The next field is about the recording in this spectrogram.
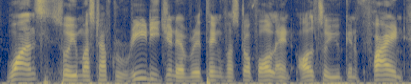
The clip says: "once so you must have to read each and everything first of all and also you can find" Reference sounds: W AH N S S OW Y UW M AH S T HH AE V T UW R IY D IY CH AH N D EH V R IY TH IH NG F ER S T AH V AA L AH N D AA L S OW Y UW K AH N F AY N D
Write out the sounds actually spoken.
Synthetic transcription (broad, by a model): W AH N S S OW Y UW M AH S T HH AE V T UW R IY D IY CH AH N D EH V R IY T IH NG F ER S T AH F AA L AH N D AA L S OW Y UW K AH N F AY N D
